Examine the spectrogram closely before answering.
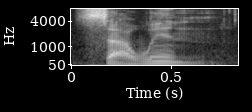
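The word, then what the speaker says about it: Samhain: the s m Ha i n which is pronounced sawin Smashing Pumpkins a gelic word it's a page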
